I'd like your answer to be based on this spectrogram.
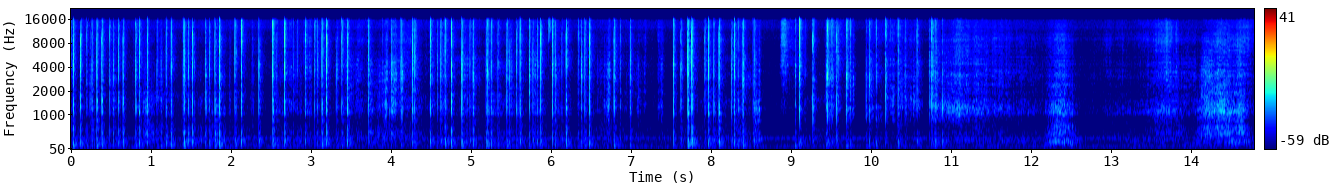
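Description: Long nails scratch rapidly across the card cover of a thick, solid Jade City paperback held in the hand, making a dense run of dry, crackly scratches for about eleven seconds. The sound then eases into softer, broader rustling swells toward the end.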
